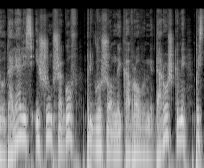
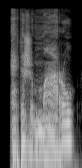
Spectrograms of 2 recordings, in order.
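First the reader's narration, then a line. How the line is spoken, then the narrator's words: Whisper. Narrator (Russian): прошептала она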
